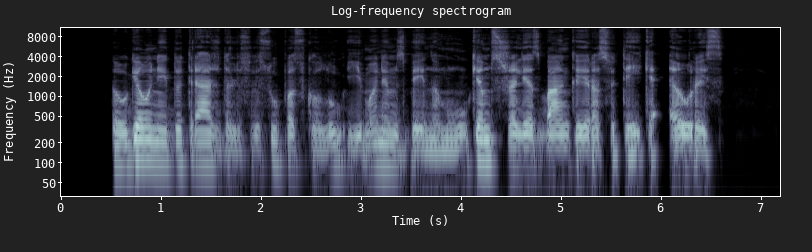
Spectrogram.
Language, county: Lithuanian, Kaunas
